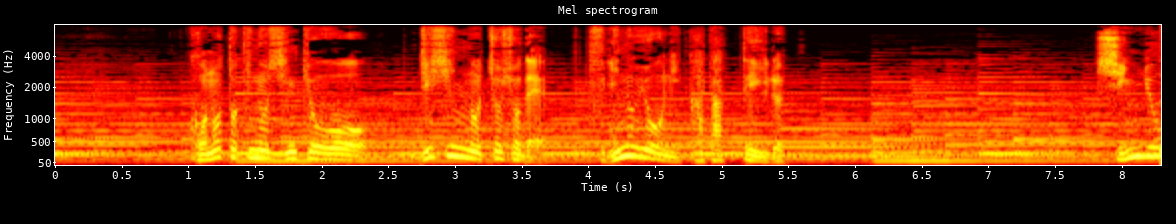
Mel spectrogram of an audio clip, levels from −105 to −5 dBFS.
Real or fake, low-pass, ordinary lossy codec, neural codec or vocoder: real; none; none; none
